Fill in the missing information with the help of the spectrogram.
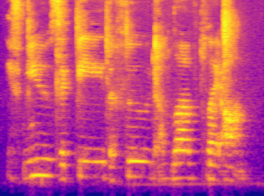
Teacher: That means that he typically wrote unrhymed and he would use 10 syllables in each line, and the spoken stress would be on the second syllable, every second syllable. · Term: iambic pentameter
